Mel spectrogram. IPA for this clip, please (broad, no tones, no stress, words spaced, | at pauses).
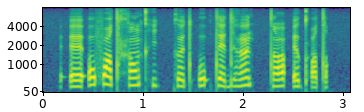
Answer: ʔɛʔɔf ɑtˤ xɔ̃kʰikːœt ʔoʔtɛ dʱœ̃ tːɑ̃ ʔɛkʷʼɛtˤ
